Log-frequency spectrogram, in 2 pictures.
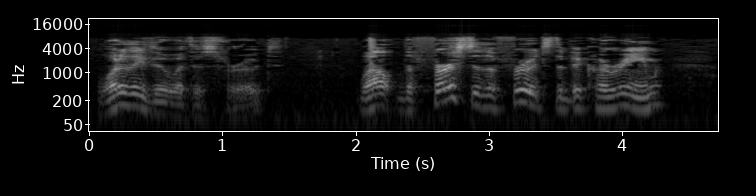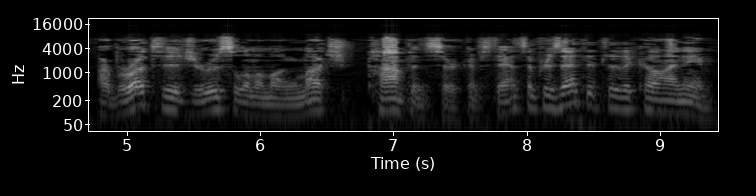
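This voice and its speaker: A man's voice: on the low side, very animated, normal speed, breathy edge. A man reading a scripted religious lesson as a rabbi, in a didactic manner that poses questions and then answers them. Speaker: rabbi giving a weekly Torah portion talk. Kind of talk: scripted religious teaching, read aloud. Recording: dull, slightly lo-fi recording.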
